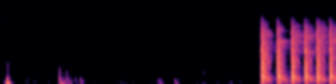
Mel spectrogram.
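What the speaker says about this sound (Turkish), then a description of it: "Aç kapıyı Nazlı" A fist pounds on a door in an old Turkish film, a few faint taps first and then a loud, fast run of about six heavy knocks near the end.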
